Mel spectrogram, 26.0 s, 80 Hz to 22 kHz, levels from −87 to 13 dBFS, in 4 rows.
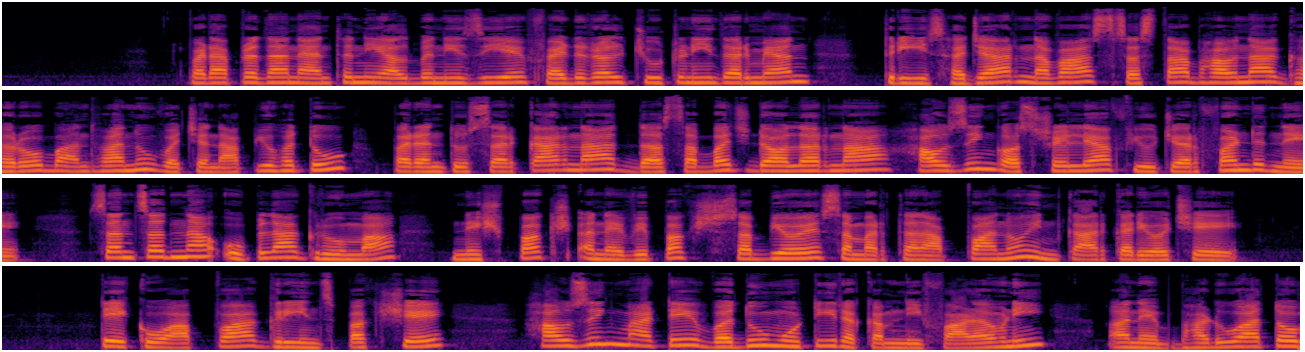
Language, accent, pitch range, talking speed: Gujarati, native, 185-240 Hz, 115 wpm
